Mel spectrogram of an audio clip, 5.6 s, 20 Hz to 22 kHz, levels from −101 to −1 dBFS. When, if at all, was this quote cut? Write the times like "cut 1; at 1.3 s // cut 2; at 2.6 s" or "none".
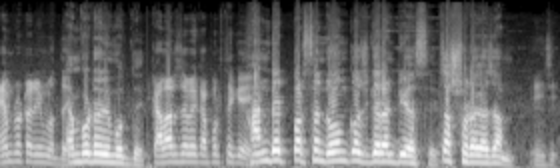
cut 1; at 1.5 s // cut 2; at 4.4 s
